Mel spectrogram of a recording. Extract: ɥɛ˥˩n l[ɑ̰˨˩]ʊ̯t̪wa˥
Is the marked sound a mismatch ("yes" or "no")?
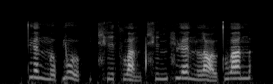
no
